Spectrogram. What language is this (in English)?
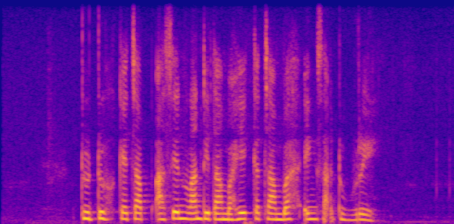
Javanese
